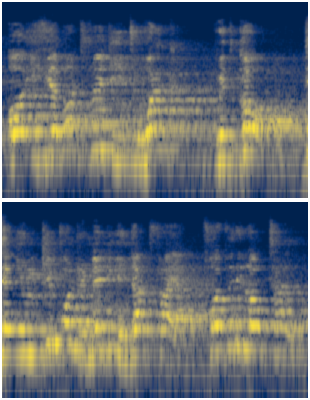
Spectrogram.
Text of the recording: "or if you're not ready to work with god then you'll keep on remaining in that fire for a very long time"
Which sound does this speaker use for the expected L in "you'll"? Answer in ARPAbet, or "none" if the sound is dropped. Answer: L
